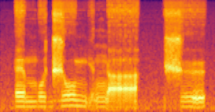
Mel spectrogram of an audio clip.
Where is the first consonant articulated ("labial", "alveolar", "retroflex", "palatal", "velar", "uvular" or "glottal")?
labial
